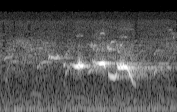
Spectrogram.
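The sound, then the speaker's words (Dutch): Three quick, high bird chirps in a row over a soft wash of faint twittering, as many birds of many different kinds call quietly from the branches of a large, old tree in a garden. No one speaks. “Ze wassen hun veren en maken allerlei geluidjes.”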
